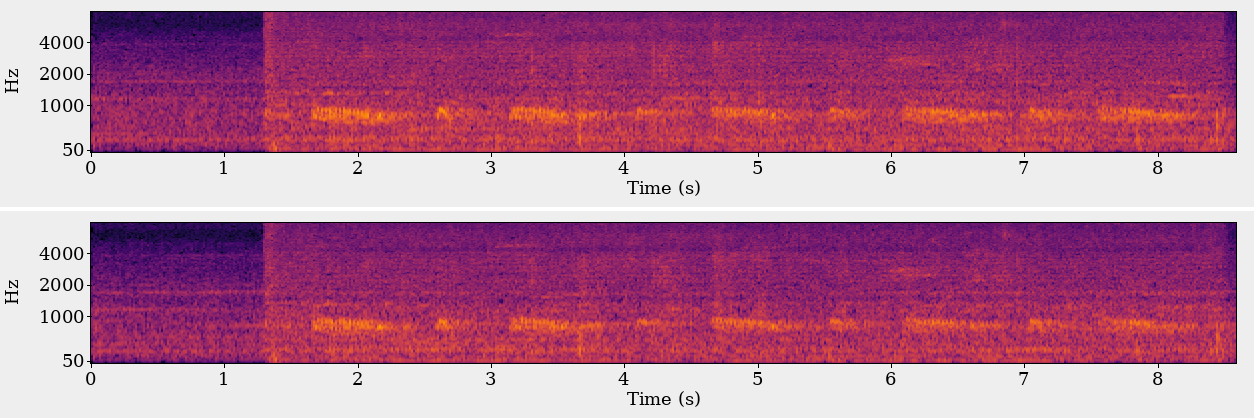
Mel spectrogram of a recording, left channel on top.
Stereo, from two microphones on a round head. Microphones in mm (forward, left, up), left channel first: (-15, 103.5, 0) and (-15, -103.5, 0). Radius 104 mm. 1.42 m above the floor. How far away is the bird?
About 2.5 m.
